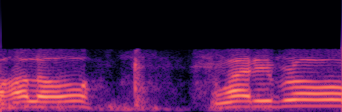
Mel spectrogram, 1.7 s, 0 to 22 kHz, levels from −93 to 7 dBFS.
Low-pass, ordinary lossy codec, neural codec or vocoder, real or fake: 3.6 kHz; none; none; real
